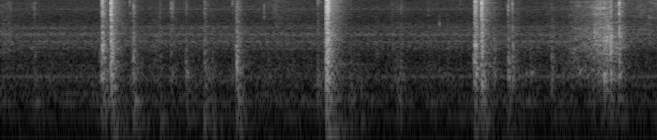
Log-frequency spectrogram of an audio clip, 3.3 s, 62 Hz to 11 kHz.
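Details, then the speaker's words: 1989 Philips PCL 304 i386SX laptop single floppy drive: scattered sharp ticks, no smooth seek; won't boot from a floppy, head seems unable to move; owner suspects cable damaged during disassembly or a dead drive. "I just can't boot off a bootable disc anymore it sounds like the head can't move so we do need to take this apart again to service that drive as well"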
